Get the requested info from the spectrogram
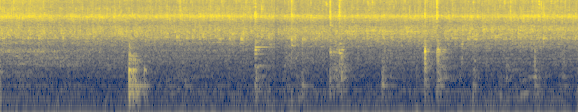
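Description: Blended masala paste sizzling in hot butter in an enamel pot, an even hiss, while a metal spoon stirs it and clinks against the pot's side several times.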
